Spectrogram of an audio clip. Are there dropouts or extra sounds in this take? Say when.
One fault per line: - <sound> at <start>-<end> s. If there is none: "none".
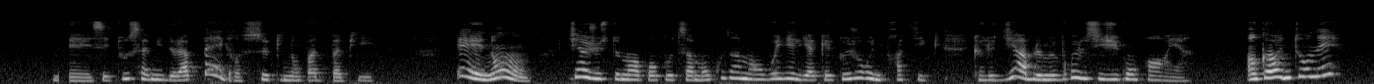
- dropout at 0.6-0.7 s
